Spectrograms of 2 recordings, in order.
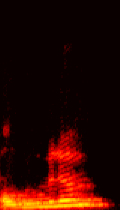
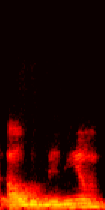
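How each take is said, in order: First: It is said with four syllables, alu-mi-num. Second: It is said with five syllables, alu-mi-ni-um. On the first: "in the United States we pronounce it" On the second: "In England they pronounce it"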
